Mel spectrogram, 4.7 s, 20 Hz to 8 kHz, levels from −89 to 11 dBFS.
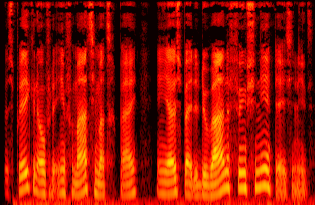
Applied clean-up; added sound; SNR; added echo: none; none; none; none.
